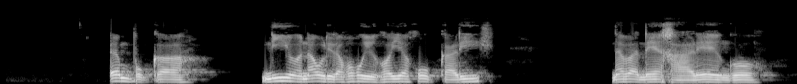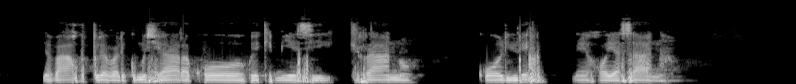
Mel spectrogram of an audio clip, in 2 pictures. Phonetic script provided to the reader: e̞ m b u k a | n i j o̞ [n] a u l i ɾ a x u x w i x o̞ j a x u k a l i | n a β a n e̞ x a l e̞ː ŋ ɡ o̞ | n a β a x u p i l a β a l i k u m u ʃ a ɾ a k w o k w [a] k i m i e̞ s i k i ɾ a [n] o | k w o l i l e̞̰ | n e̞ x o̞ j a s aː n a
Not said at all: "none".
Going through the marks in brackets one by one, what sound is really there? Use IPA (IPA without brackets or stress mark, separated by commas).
n, e, n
